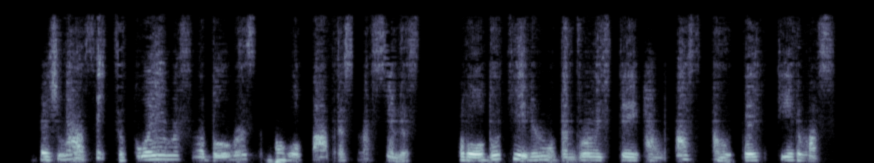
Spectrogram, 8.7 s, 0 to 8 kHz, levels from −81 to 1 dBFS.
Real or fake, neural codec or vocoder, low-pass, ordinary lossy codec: fake; codec, 44.1 kHz, 0.9 kbps, DAC; 7.2 kHz; MP3, 48 kbps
